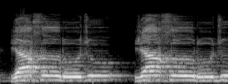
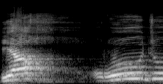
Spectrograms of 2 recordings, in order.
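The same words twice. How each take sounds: First: یخرج as "yakhe-ruju", bouncing a light kh; wrong thin letters. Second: یخرج drawn out, full kh held without a bounce; correct heavy letters. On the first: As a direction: say یخرج quickly with thin kh and r, unchanted. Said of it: "را کو باریک پڑھ دیا". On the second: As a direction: chant "yakh-ruju" for یخرج slowly with a heavy r. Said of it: "تو صحیح کیسے پڑھنا ہے". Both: Shown as a demonstration.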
